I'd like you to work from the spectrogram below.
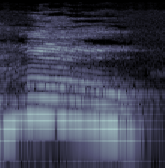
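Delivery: long loud mooing; cow moo. Acted. Teacher reading to class, a loud long moo. Teacher reads animal sounds.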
